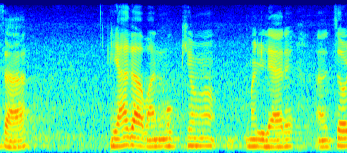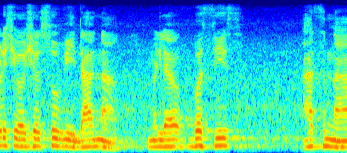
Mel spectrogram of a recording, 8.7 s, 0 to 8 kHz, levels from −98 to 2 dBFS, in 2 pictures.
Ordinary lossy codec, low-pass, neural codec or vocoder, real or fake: none; 7.2 kHz; none; real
